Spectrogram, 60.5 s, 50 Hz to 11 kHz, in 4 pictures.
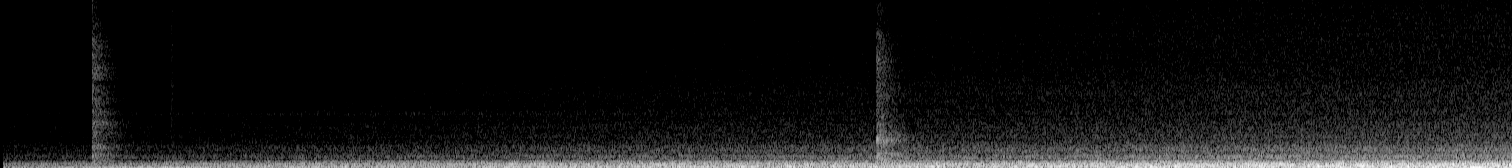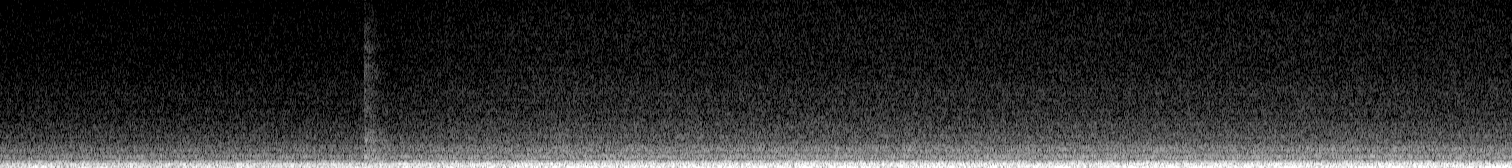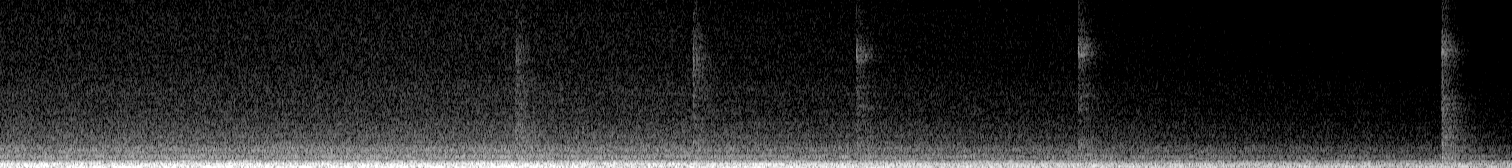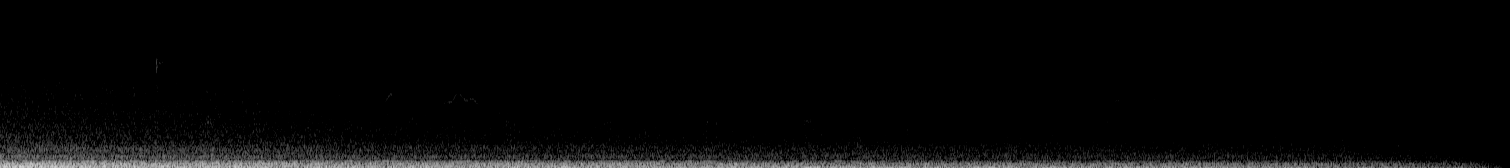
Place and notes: monheim, klappertorstr, fischräucherei - monheim, klappertorstr, fischräucherei, lüftung 02
einschalten und hochfahren der lüftung
direktmikrophonie stereo
soundmap nrw - social ambiences - sound in public spaces - in & outdoor nearfield recordings
klappertorstr, fischräucherei weber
